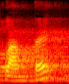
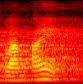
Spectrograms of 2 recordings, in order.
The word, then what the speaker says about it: Plantae: Itu yang pertama berdasarkan kingdom Plante. Jadi ketika ada huruf ae di akhir kata itu disebutnya ya, bukan plantae, tapi dibacanya plante.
